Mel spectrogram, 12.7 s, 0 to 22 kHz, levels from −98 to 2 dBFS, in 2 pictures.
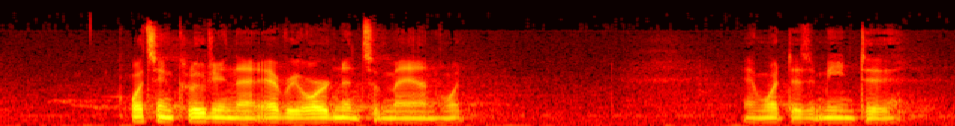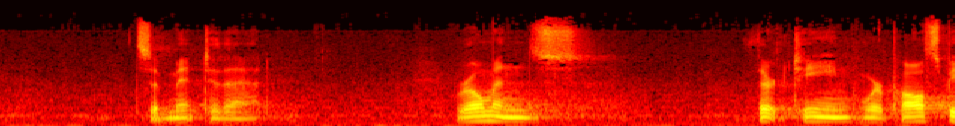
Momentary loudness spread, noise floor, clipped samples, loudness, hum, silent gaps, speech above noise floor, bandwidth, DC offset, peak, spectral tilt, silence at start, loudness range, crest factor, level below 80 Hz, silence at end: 13 LU; -56 dBFS; under 0.1%; -27 LUFS; 60 Hz at -60 dBFS; none; 29 dB; 13.5 kHz; under 0.1%; -8 dBFS; -4.5 dB/octave; 0.55 s; 8 LU; 22 dB; -64 dBFS; 0 s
